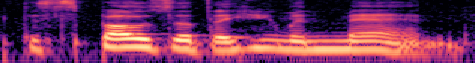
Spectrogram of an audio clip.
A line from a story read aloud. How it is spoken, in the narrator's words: the phony redhead growled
